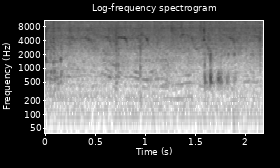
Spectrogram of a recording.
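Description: A bird calling: faint short chirps throughout and one louder call near the end.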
